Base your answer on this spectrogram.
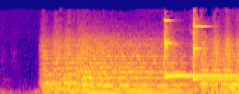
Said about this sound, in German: Jetzt klingelt es einem noch einmal für euch an ihrer Türe, unser letztes Rätsel.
